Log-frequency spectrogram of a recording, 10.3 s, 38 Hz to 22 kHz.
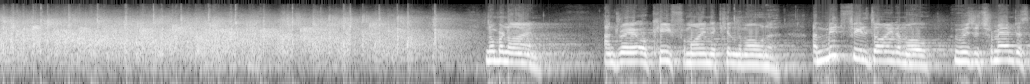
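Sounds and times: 
large audience applauding: 0.0s - 4.7s
speech: 4.8s - 10.2s.

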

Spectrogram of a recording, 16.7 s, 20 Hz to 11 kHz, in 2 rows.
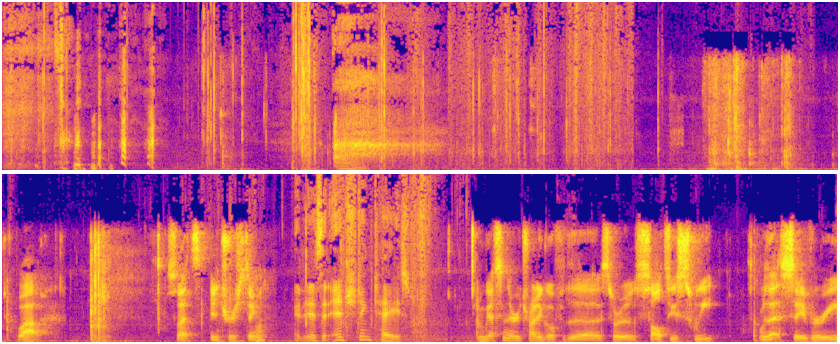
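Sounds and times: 
laughter: 0.2s - 1.6s
speech: 0.6s - 1.2s, 8.5s - 8.9s, 10.1s - 16.7s
crinkly snack bag crinkling as someone struggles to open it: 1.8s - 6.6s, 11.3s - 13.0s.

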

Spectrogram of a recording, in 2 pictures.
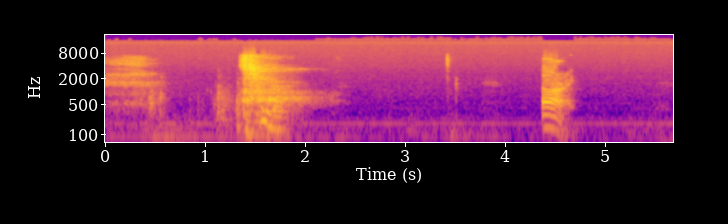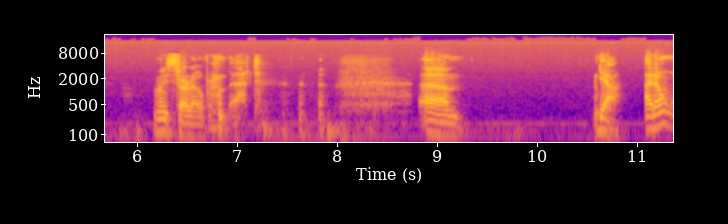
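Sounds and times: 
sharp inhale: 0.0s - 0.6s, 8.0s - 8.8s
quiet breathing: 0.0s - 0.7s, 3.7s - 4.1s, 5.4s - 6.1s, 7.2s - 8.9s
speech: 0.4s - 1.9s, 6.2s - 9.3s, 10.6s - 11.3s
person sneezing: 1.3s - 2.4s
faint click: 3.4s - 3.6s.

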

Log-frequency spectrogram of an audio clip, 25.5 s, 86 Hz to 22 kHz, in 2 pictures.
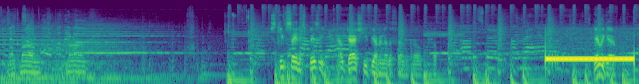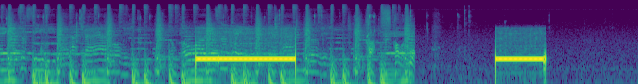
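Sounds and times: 
speech: 0.3s - 1.9s, 5.6s - 9.0s
fax machine tones on a phone line: 10.9s - 12.7s, 16.7s - 18.7s, 22.7s - 23.7s.

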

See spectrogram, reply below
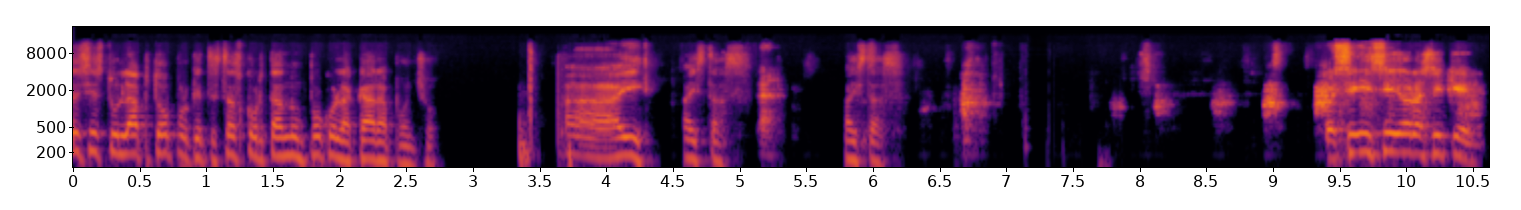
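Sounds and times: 
speech: 0.0s - 2.9s, 3.7s - 6.8s, 9.0s - 10.6s
female dogs yipping and whimpering: 7.7s - 9.3s.

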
